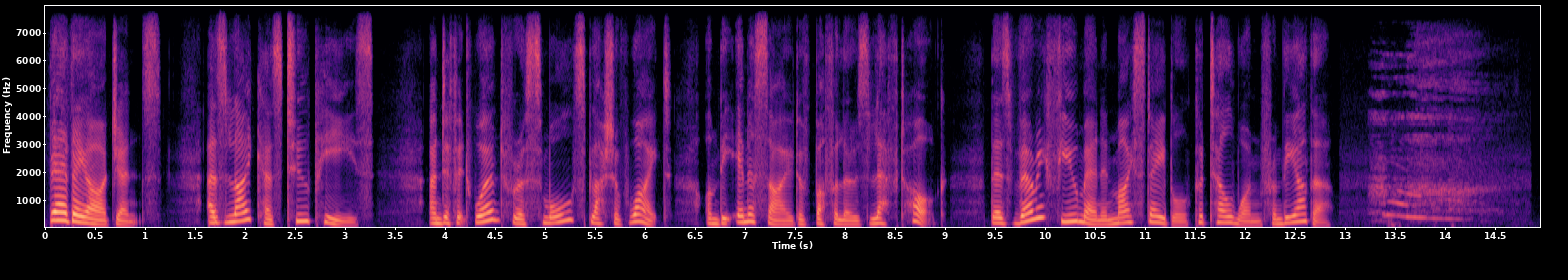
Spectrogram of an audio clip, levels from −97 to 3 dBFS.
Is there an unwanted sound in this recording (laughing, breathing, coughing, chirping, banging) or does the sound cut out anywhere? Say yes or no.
yes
